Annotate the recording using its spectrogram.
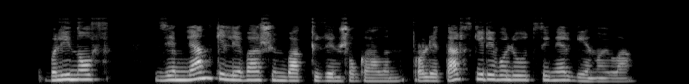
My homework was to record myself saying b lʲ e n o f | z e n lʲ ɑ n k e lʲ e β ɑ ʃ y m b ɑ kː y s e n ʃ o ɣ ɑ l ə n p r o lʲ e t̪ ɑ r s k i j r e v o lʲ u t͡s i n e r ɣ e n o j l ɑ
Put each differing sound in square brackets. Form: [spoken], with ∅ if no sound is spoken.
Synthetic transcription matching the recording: b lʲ [i] n o f | z e [m] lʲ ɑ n k e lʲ e β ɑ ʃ y m b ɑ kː y [z] e n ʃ o ɣ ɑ l ə n p r o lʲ e t̪ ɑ r s k i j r e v o lʲ u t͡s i n e r ɣ e n o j l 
